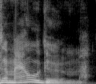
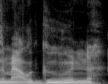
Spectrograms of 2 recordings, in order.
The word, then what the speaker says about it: Amalgoom: But this is Amalgoom. Not to be mispronounced as Amalon.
